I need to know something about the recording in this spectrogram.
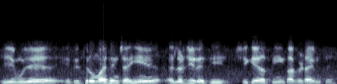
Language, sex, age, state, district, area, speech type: Urdu, male, 18-30, Uttar Pradesh, Rampur, urban, conversation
